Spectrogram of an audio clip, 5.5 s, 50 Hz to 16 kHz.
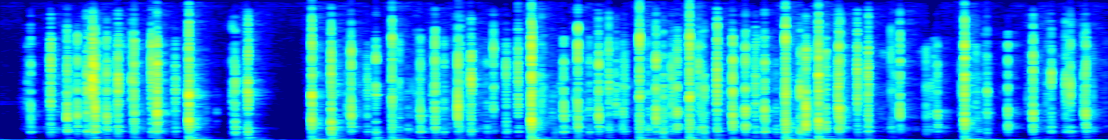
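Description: A Ducky Miya Pro compact white mechanical keyboard with white plastic keycaps and Cherry MX Red switches is typed on continuously with the fingertips of both hands. Dense, bright plastic clacks come in quick runs, each with a low thump underneath and very little ring. A short pause near 1.5 seconds breaks the flow, and then typing resumes.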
